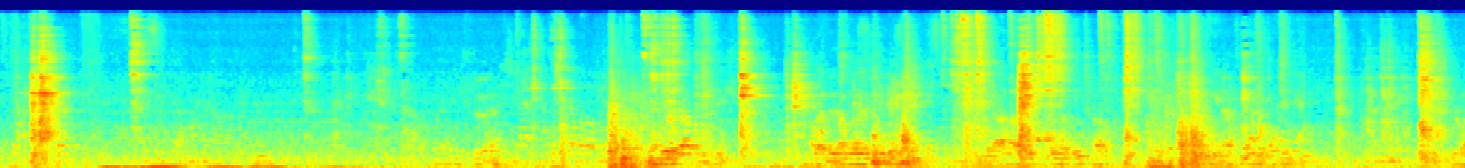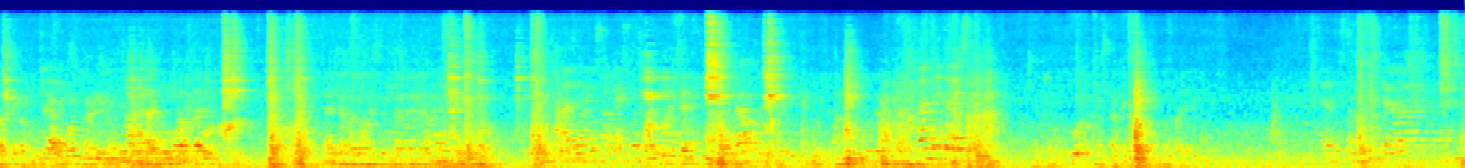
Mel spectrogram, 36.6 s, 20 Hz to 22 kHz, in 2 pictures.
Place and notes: soundmap: köln/ nrw
mittagszeit in der gastronomie zikade, geräusche von geschirr, besteck, gesprächsfetzen, hintergrundmusik
project: social ambiences/ listen to the people - in & outdoor nearfield recordings
kurfuerstenstr, zikade, June 2008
